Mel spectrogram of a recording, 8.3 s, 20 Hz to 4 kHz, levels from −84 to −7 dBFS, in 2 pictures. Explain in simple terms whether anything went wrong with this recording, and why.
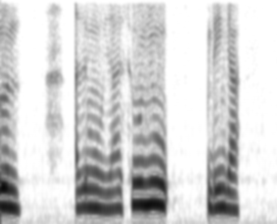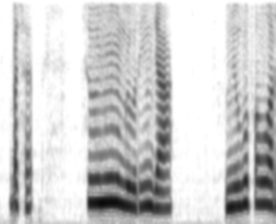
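Nothing went wrong with this audio: it is speech that came through a phone-style call connection working as it should, which is why it sounds narrow, with nothing above 4 kHz.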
